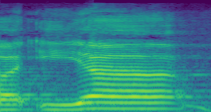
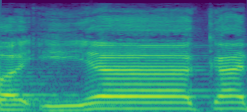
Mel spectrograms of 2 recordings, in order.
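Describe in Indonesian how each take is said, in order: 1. Bunyi y pendek dan tunggal. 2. Bunyi y ditahan dan didobelkan.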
